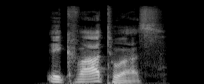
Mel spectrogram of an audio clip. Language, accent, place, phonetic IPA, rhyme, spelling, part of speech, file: German, Germany, Berlin, [ɛˈkvaːtoːɐ̯s], -aːtoːɐ̯s, Äquators, noun, De-Äquators.ogg
- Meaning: genitive singular of Äquator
